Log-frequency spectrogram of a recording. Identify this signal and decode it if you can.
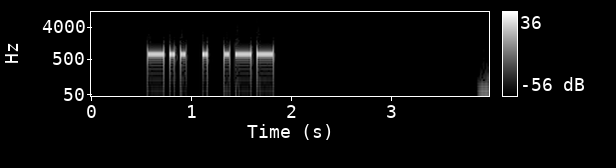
Morse code, heard as a keyed tone, about 22 wpm, 700 Hz. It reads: DEW
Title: USA Call Sign Postfixes - 3 Letters 22wpm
